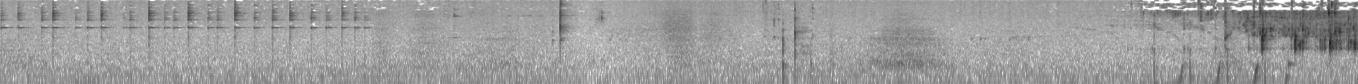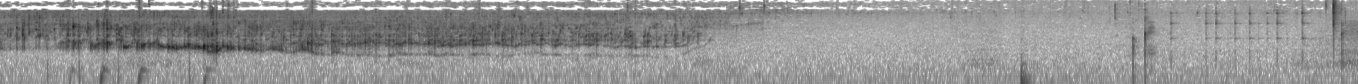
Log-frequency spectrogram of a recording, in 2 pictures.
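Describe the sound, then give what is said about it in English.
A few soft clinks and handling sounds, then a steady fizzing pour of Perrier sparkling water from a bottle into a glass for several seconds, fairly loud, before the bubbling settles into quiet. “A nice bottle of Perrier sparkling water.”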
